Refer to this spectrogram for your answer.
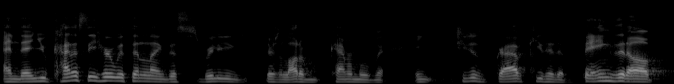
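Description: Excitable swearing man recapping a horror film. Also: mid-range voice, brisk. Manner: excitable, profane, acts out scenes. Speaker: film discussion podcast co-host.

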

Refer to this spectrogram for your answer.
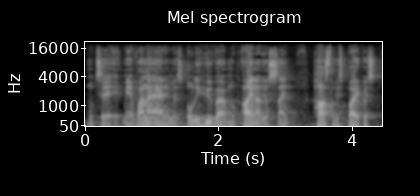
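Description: Low-voiced man in an echoey room. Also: slight background noise. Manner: loose, animated storytelling with English slang. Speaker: band vocalist. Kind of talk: casual interview chat.

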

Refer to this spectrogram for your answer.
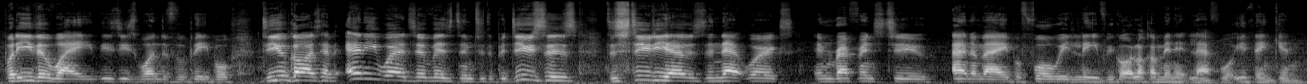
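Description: A man's voice: mid-range voice, moderate pace, few pauses, bright, forceful tone. A man hosting a casual panel chat, upbeat and rambling with fillers. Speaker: host.

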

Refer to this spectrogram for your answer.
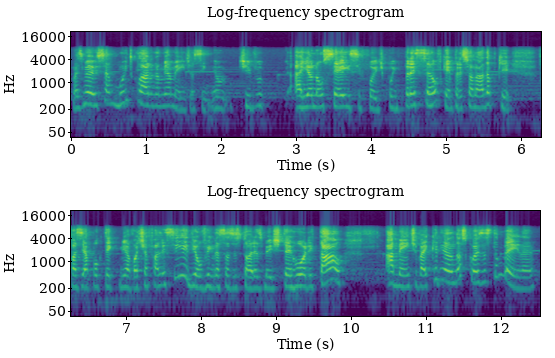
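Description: A woman, telling a personal story in casual chat, rambling and animated with many fillers. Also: fairly high pitch, fast, slightly rough. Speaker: storyteller in a conversation.

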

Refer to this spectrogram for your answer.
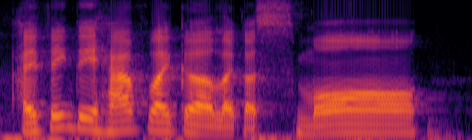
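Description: A man's voice: mid-range voice, lively intonation, moderate pace, pushed and bright, smooth. A young man in casual chat who rambles and hesitates, often restarting his sentences.

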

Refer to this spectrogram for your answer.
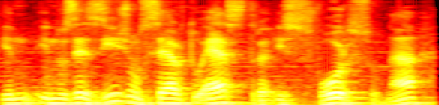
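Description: A Brazilian man who teaches English, explaining his view in a casual, animated panel chat. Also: mid-range voice, moderate pace, faint music behind. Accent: Brazilian Portuguese. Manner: animated, explanatory, self-correcting.

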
